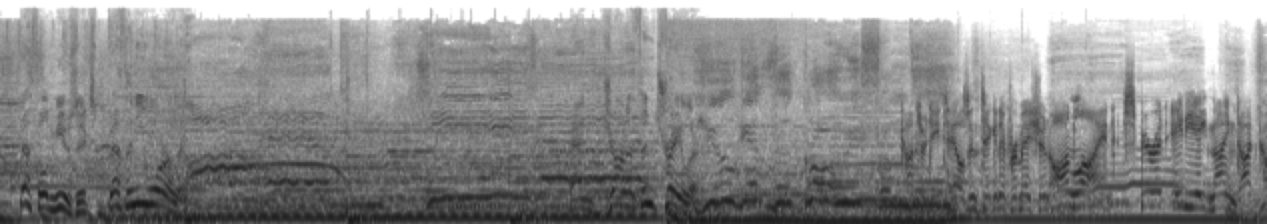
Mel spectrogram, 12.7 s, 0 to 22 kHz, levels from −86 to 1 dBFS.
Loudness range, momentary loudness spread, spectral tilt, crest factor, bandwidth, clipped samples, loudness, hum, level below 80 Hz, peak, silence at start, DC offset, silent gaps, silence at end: 2 LU; 4 LU; -5 dB/octave; 12 dB; 19 kHz; under 0.1%; -13 LUFS; none; -18 dBFS; 0 dBFS; 0 s; under 0.1%; none; 0 s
